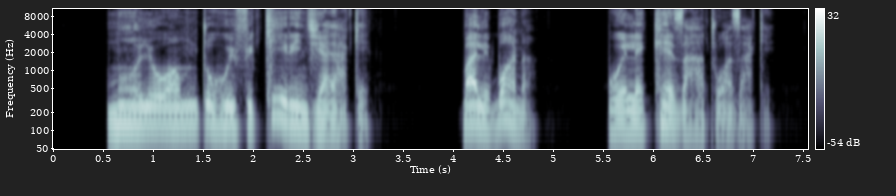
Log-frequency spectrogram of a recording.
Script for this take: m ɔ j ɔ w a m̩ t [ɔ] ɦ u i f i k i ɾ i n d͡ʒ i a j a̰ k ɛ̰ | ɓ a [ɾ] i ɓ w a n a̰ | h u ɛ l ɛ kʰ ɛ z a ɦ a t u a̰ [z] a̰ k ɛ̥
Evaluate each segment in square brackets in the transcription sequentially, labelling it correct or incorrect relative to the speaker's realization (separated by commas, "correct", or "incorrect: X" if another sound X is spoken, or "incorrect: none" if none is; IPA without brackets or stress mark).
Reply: incorrect: u, incorrect: l, correct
